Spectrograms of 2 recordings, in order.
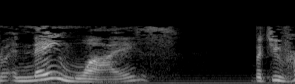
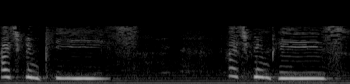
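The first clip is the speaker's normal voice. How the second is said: put-on sweet, high-pitched, soft toddler voice. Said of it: "real sweet, elegant voice".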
